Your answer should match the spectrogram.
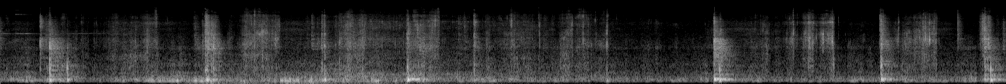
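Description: Scrap metal and mud being pulled off a magnet-fishing magnet by gloved hands and dropped into a rusty metal bucket: irregular scraping with about six sharper knocks spread through.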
